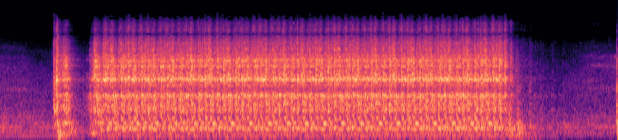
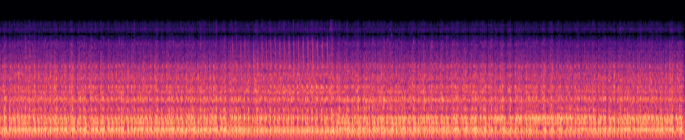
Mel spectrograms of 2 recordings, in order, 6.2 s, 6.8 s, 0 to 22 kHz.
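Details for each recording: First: 70HP two-stroke Mercury outboard on a 1967 Duo boat, choked, before carb cleaning: about four seconds of fast, even cranking with no firing; primer bulb firm, plugged carburetors starving it of fuel. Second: 70 hp two-stroke Mercury outboard on a 1967 Duo boat, carbs cleaned, run on choke with old impeller left in place, running a little warm; even buzzy drone holding steady without sputters or cutting out; normal running.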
